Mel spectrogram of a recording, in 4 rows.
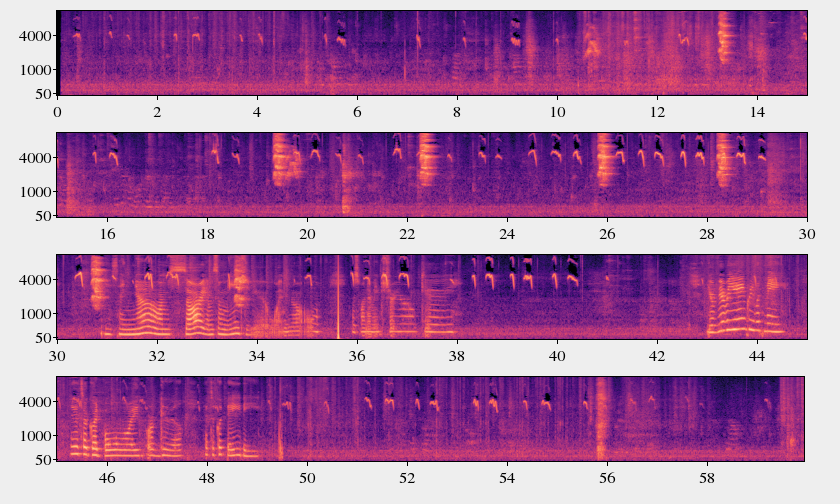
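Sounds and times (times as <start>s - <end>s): bird chick peeping: 0.1s - 6.2s, 6.9s - 17.0s, 17.7s - 41.3s, 42.6s - 58.0s, 58.9s - 59.9s
bird chick cheeping: 0.3s - 1.5s, 2.2s - 4.2s, 12.4s - 13.5s, 15.7s - 16.3s, 19.4s - 29.2s, 30.4s - 32.4s, 37.9s - 41.1s, 49.2s - 49.7s, 51.1s - 55.7s.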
